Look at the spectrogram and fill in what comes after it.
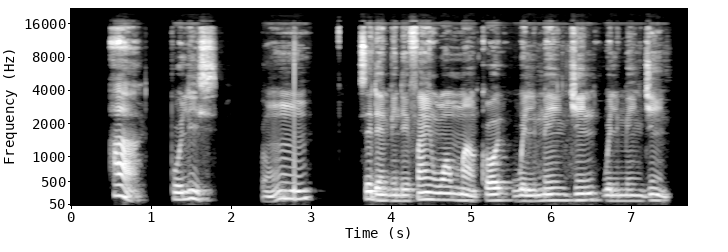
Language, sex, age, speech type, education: Nigerian Pidgin, male, 30-45, spontaneous, tertiary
